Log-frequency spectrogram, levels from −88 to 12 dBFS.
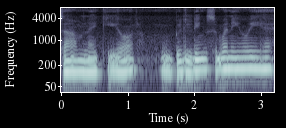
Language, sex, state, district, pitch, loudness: Hindi, male, Himachal Pradesh, Shimla, 145 Hz, -13 LUFS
